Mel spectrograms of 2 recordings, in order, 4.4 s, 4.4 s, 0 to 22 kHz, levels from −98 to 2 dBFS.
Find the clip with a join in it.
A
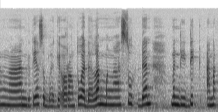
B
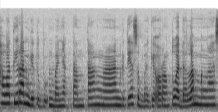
B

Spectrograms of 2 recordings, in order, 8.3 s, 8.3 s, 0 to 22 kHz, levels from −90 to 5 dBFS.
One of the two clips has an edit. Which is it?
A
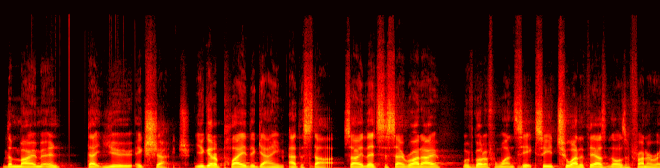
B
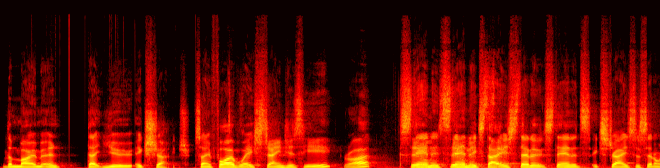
A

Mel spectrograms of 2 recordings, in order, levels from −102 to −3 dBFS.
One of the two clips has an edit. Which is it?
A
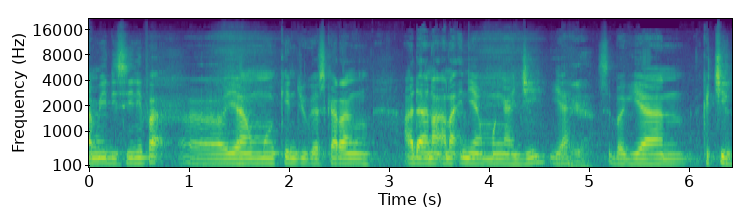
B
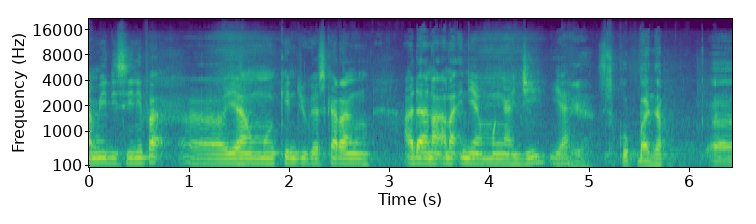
B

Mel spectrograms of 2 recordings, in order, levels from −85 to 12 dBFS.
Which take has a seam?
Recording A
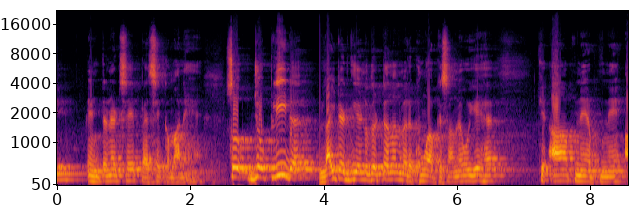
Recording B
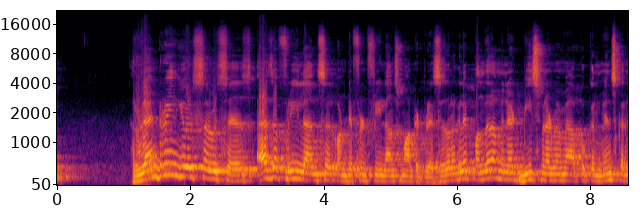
A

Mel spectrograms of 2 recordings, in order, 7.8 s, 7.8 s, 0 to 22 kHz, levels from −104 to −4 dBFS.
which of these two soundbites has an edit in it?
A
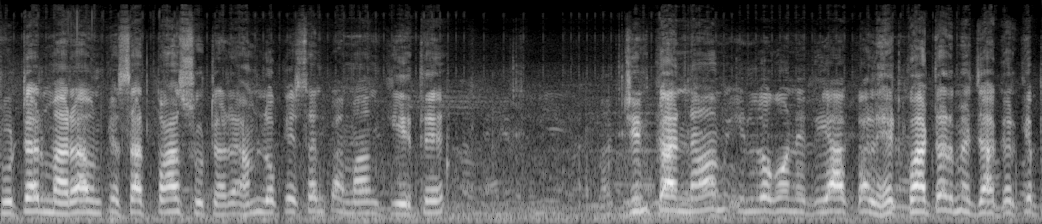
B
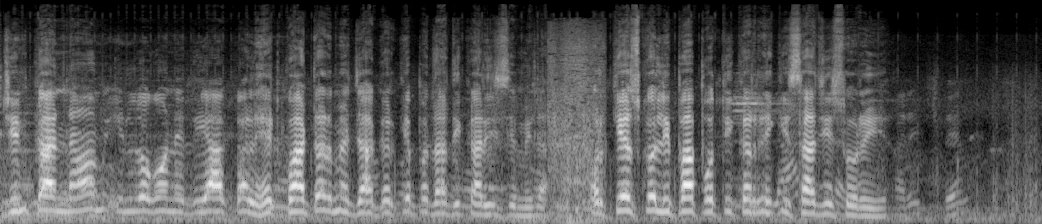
B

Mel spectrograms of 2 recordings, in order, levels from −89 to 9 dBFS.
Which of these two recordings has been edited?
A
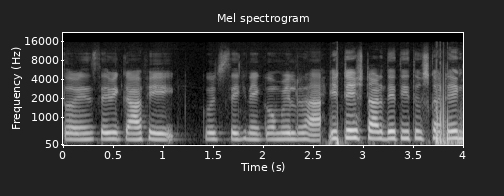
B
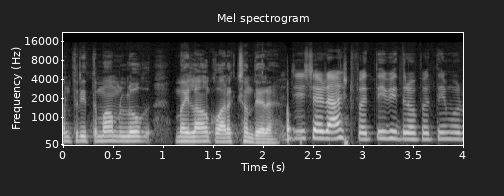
A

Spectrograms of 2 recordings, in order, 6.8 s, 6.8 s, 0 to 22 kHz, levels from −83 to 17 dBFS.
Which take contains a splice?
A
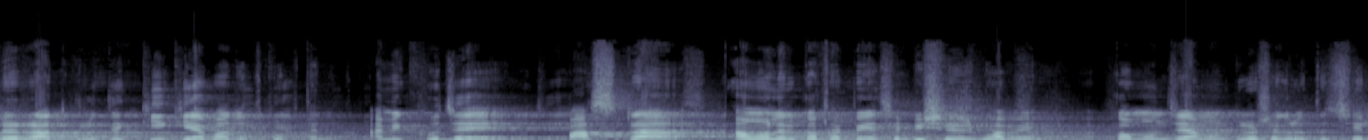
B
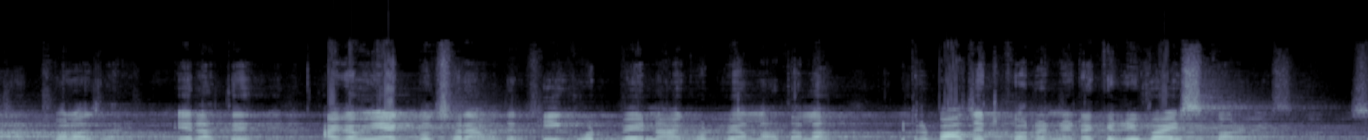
A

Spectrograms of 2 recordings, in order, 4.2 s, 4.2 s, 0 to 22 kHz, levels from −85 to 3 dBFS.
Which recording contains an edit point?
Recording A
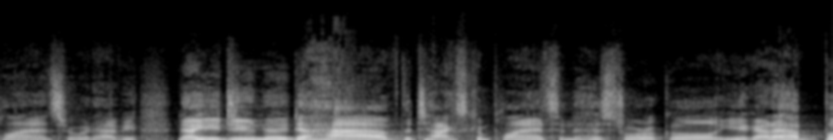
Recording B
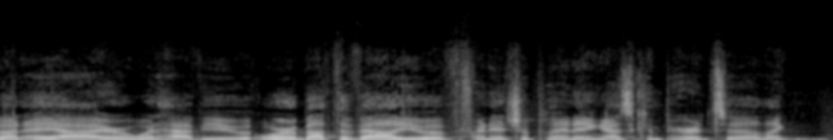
B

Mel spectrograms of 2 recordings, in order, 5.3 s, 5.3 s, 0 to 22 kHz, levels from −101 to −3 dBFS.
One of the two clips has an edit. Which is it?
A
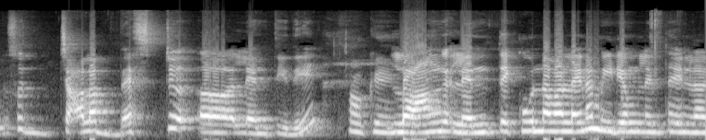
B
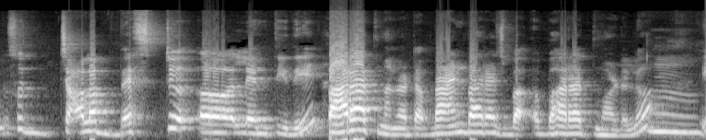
B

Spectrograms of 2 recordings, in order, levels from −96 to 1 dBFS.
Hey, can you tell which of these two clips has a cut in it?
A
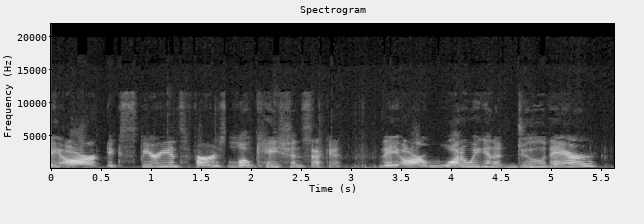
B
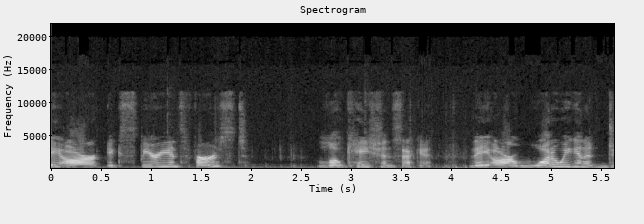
A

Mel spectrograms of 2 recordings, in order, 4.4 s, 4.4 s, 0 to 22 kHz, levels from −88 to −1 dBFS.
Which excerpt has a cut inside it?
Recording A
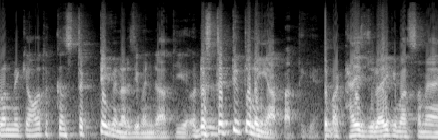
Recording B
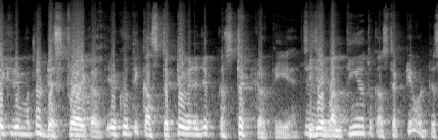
A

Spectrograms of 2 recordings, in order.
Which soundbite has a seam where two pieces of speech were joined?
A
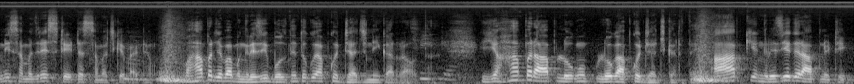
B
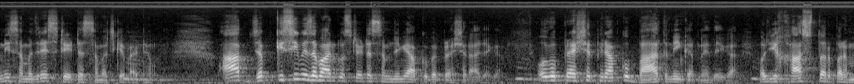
A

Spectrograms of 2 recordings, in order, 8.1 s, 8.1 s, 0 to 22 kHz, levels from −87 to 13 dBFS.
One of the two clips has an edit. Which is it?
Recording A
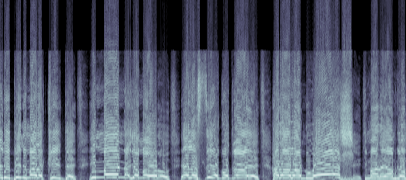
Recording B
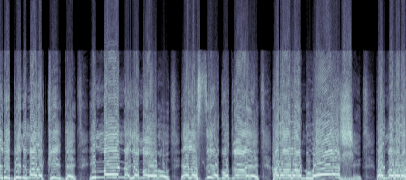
A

